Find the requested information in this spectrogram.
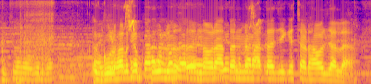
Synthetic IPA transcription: ɡuɽɦəlkepulnəwɾat̪ənmemat̪ad͡ʒiket͡ʃəɽ̤aəld͡ʒalə̰

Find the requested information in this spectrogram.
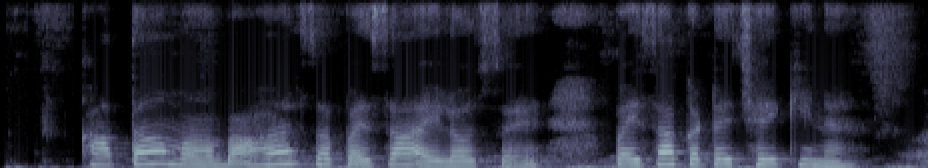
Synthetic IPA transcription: kʰaːt̪ãmə̃baːɦəɾsə̃pəːsaəɪlosepəɪsakəʈet͡ʃʰɛkinə

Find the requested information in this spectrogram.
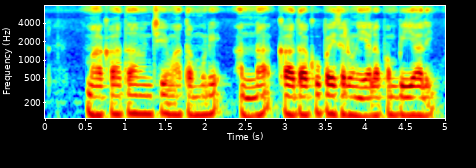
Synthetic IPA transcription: maːkʰaːt̪aːnuɲt͡ʃimaːt̪ɐmːuniɐnːɐkaːt̪aːkupɐjsɐlunijɐlɐpɐmpijaːlḭ

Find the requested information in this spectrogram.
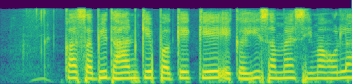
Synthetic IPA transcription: kasɐbʱid̪ʱaːnkepɐkekeeːkɦisɐməjsiːmaɦoːla

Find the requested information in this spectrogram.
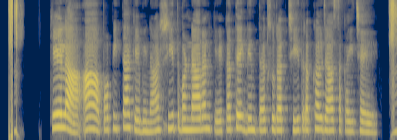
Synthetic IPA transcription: kelaapəpit̪akebinaʃit̪bʱəɳɖaɾənkekət̪ek̚d̪int̪əksuɾək̚t͡ʃʰit̪ɾəkʰəld͡ʒasəkəjt͡ʃʰɛ

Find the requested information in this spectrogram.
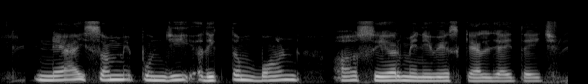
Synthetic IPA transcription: njaːjsəmːepʊɲd͡ʒiəd̪ʱɪkt̪əmbãːɳɖ | ɔːɾseːəɾmẽnɪʋeːskɛːld͡ʒaːit̪əit͡ʃʰ

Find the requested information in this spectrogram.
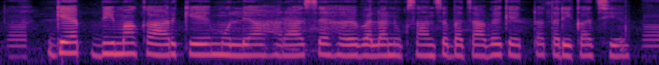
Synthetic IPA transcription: ɡɛːp̚biːmakaːɾkemʊljaɦəɾaːseɦəebəlanʊksaːnsebət͡ʃaːbekeːk̚t̪at̪əɾiːkat͡ʃʰi

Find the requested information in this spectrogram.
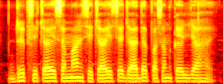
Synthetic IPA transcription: ɖɾɪpsɪt͡ʃaːisamaːnsɪt͡ʃaːised͡ʒjaːd̪epəsə̃nd̪̚kəɪld͡ʒaːɦɛ̰ː

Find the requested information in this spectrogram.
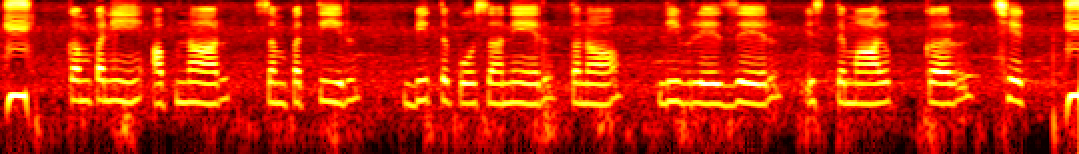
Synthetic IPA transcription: kəmpəniəpnaɾ | səmpət̪ːiɾ | bit̪posaneɾt̪ənɔ | liʋɾed͡ʒeɾ | ist̪emal | kəɾ | t͡ʃʰek

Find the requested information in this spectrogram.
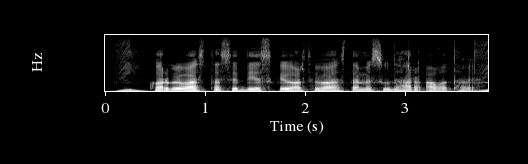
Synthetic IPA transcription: kəɾbjəʋast̪ʰased̪eːskeəɾt̪ʰʋjəʋəst̪ʰamẽsʊd̪ʱaːɾa̰ːʋət̪ɦəḛː

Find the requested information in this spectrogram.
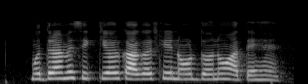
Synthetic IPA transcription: mʊd̪ɾamẽsɪkːeɔːɾkaːɡəd͡ʒkenoːʈ̚d̪oːnõaːt̪eɦɛ̃ː

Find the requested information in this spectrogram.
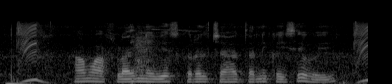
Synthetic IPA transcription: amɔpʰlainːeʋeskəɾəlt͡ʃaɦət̪anikəjseɦoi

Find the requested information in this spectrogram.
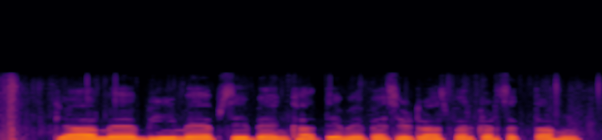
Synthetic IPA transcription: kjaːmɛ̃ːbʱimɛ̃ːɐbsebɛ̃ːŋkʰːaːt̪emẽpɛːseʈɾãːnsfəɾkɐɾsɐk̚t̪aɦũː

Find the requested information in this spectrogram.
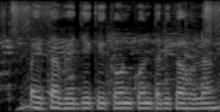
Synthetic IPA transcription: pɐɪsabʱeːd͡ʒekikoːnkoːnt̪ɐɾiːkaɦoːlaː

